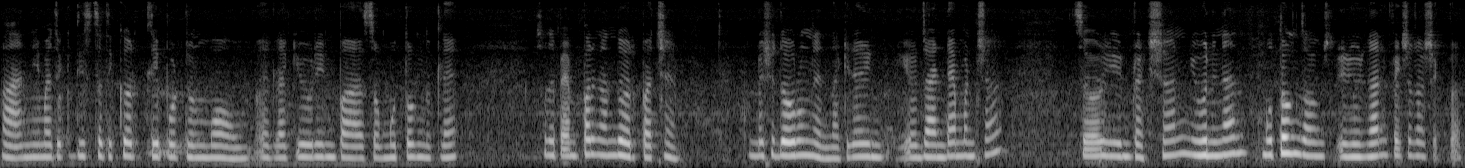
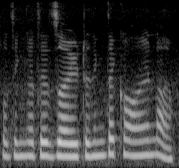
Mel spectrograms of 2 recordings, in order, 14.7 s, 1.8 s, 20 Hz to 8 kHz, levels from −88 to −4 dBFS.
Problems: constant background noise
